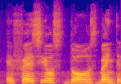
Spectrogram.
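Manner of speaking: very slow, spelled-out dictation. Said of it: "te lo voy a leer despacio".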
